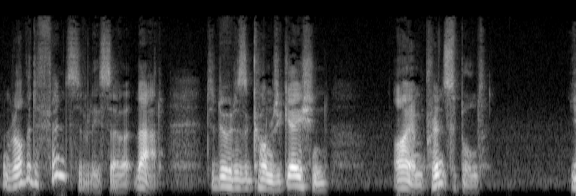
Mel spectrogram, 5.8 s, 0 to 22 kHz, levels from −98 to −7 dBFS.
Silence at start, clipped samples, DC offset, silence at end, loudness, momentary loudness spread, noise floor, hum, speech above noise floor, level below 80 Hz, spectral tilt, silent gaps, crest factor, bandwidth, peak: 0.05 s; under 0.1%; under 0.1%; 0 s; -23 LUFS; 20 LU; -65 dBFS; none; 41 dB; -76 dBFS; -5 dB/octave; none; 22 dB; 15 kHz; -4 dBFS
